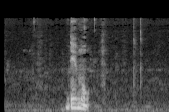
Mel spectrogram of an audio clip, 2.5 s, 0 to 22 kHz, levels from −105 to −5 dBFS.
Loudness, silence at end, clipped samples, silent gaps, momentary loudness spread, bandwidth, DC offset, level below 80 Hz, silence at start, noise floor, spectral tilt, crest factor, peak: -28 LUFS; 0.95 s; under 0.1%; none; 27 LU; 11.5 kHz; under 0.1%; -58 dBFS; 1 s; -56 dBFS; -5.5 dB/octave; 26 dB; -8 dBFS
